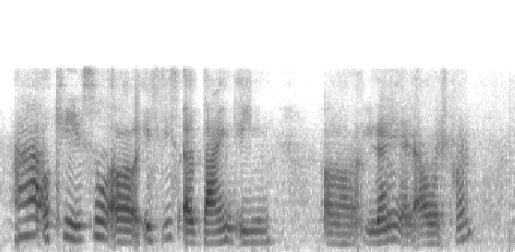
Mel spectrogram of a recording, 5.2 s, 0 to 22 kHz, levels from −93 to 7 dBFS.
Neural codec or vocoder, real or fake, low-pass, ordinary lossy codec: codec, 16 kHz in and 24 kHz out, 0.6 kbps, FireRedTTS-2 codec; fake; 7.2 kHz; Opus, 32 kbps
